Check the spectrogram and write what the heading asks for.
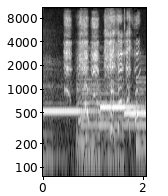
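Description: A young woman sobbing, catching her breath in gasps and whimpers over soft sustained background music.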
